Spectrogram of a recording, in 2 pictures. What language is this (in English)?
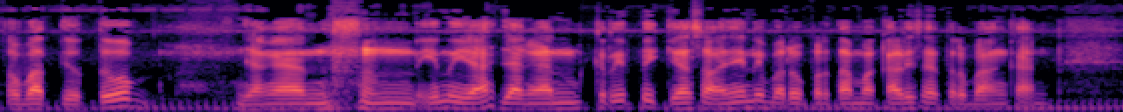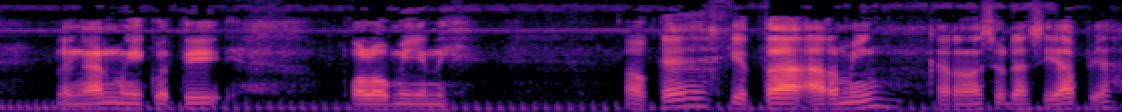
Indonesian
